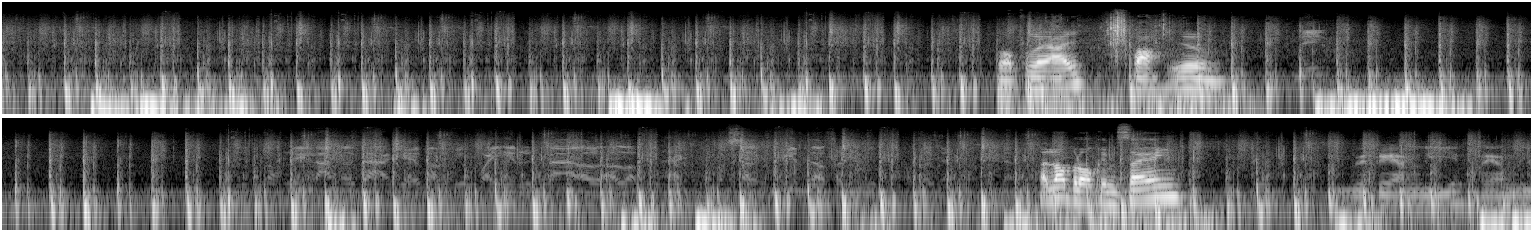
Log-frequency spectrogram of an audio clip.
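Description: Footsteps thud quickly and steadily on the ground.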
